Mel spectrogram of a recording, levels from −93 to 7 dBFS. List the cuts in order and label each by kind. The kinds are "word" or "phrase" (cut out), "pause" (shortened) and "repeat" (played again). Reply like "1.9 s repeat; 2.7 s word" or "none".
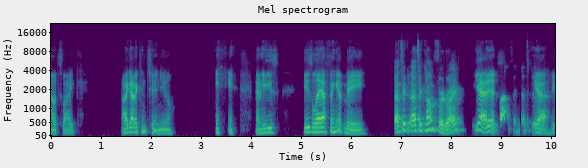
none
